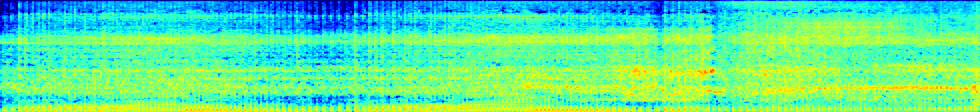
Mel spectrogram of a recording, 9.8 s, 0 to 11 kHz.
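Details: Used Japanese walk-behind greens mower, 24-inch reel, Mitsubishi 4 hp single-cylinder engine: fast even beat with steady reel whir, no misses or knocks; running healthy.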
